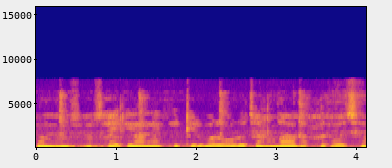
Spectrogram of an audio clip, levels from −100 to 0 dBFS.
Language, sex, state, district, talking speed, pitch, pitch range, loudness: Bengali, female, Jharkhand, Sahebganj, 145 wpm, 230 Hz, 225-235 Hz, -13 LUFS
